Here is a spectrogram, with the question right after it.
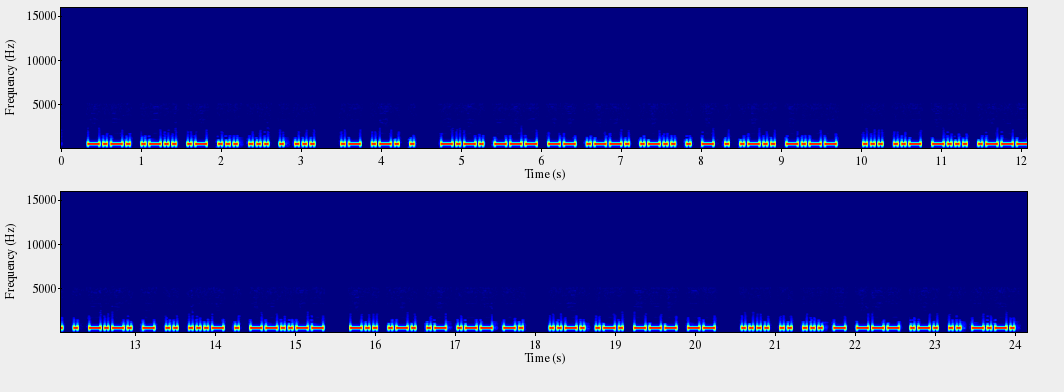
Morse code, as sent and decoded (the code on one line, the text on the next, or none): -.-. .-.. .- ... ... ... / .- .-. / -.-. --- -- .--. .-.. - . .-.. -.-- / ... ..- -... .--- . -.-. - .. ...- . --..-- / -.. .-. .- .-- -. / ..-. .-. --- -- / .... .. ... - --- .-. .. -.-.
CLASSES ARE COMPLETELY SUBJECTIVE, DRAWN FROM HISTORIC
